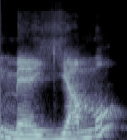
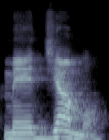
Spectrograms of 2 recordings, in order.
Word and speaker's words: llamo: As a reminder, this double L here, all double L's in Spanish can be pronounced either as y, or j, like a JY combination.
